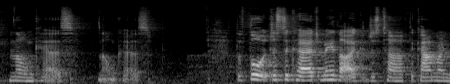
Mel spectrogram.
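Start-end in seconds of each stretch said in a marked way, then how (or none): 0.1-0.8 low, soft aside; dismissive mumble. Real, not acted. Trailing off, repeats dismissal. 1.0-1.5 barely audible, breath-only whisper; dismissive whisper. Real, not acted. Repeats dismissal under the breath.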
